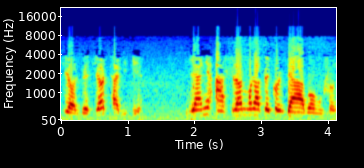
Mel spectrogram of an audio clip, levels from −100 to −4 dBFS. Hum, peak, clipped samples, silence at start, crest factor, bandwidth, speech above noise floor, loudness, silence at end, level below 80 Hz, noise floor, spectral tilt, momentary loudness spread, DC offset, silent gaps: none; 0 dBFS; under 0.1%; 0.05 s; 12 dB; 7.8 kHz; 32 dB; -12 LUFS; 0 s; -46 dBFS; -43 dBFS; -5 dB/octave; 12 LU; under 0.1%; none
